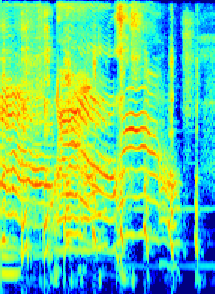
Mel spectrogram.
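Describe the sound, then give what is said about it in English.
A person imitates a cat, voicing a quick run of about five or six whiny, pitch-bending meows in succession, fairly loud, with no other sounds around them. “which you can't understand because I'm a cat. Meow, meow, meow, meow, meow.”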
